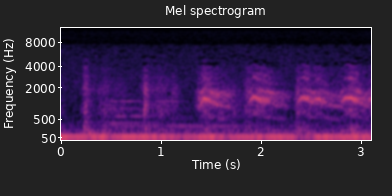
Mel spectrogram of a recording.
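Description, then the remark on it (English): A flight of rooks flying overhead caws in a ragged series of about four harsh, raspy calls, preceded by a couple of fainter ones, over a steady low rumble with no voices. “A flight of rooks flew overhead, and in the distance the village bells rang for vespers.”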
